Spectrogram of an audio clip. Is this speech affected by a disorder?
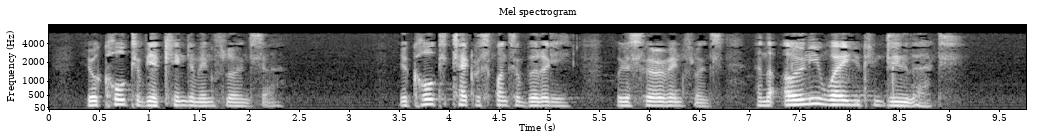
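Yes: cleft palate, Pierre Robin syndrome; speech most affected, hated own voice until about age 28, could not hear self preach.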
